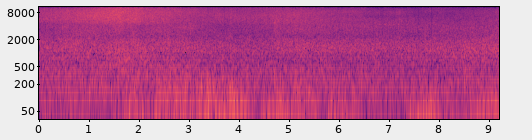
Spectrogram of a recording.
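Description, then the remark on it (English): Ocean waves wash against the Malecón seawall at the edge of Havana City in a steady, rushing roar, swelling slightly midway, with heavy low wind rumble buffeting the microphone throughout and no voices. “Here at the Malecón, a seawall at the edge of Havana City, where it meets the ocean.”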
